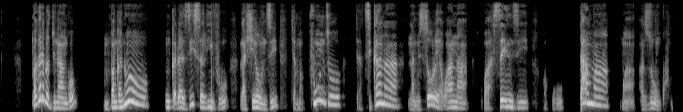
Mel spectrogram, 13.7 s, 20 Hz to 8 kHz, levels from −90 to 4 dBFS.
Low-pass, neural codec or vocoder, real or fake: 7.2 kHz; none; real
